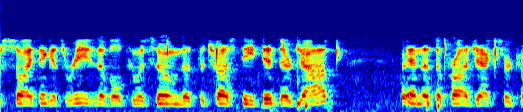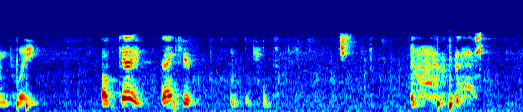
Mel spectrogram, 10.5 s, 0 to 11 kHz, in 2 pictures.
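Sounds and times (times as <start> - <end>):
speech: 0.2 - 8.7
person coughing: 9.3 - 10.1.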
